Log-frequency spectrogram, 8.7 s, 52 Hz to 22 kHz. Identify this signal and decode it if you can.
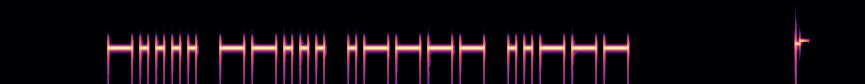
Morse code, heard as a keyed tone, about 15 wpm, 700 Hz. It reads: 6712
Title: Numbers - 4-Digit 15wpm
